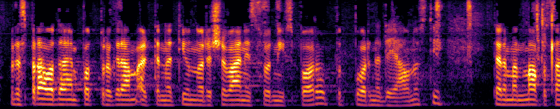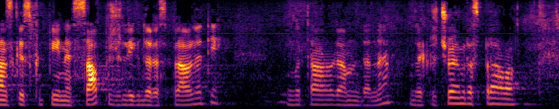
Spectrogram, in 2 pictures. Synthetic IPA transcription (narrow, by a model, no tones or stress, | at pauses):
ɾaspɾaːʋɔd̪aːjɛmpɔt̪̚pɾɔɡɾama̰lt̪ɛɾnat̪iwnɔɾɛʃɛʋaːnjɛsod̪nixspɔːɾɔwpɔt̪̚poːɾnɛd̪ɛjaːwnɔst̪it̪ɛɾamand̪mapɔslaːnskɛskupinɛsapʒɛliɡd̪ɔɾaspɾaːwlʲat̪i | uɡɔt̪aːwlʲjamd̪anɛzaklʲut͡ʃuːjɛmɾaspɾaːʋɔ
